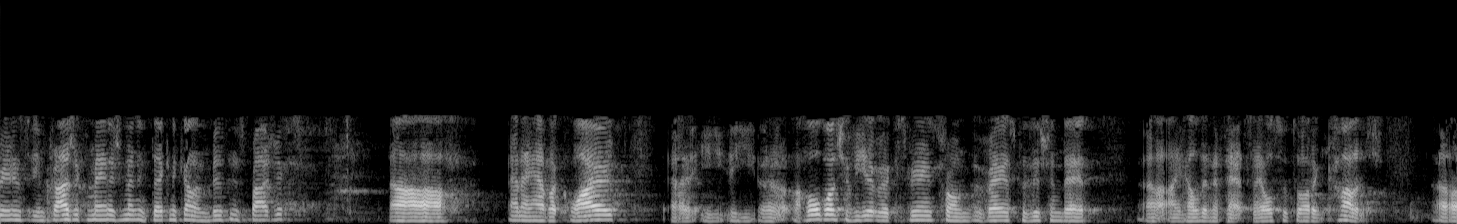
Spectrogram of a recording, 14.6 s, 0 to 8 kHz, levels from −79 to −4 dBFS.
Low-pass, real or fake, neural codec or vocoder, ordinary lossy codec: 7.2 kHz; fake; vocoder, 22.05 kHz, 80 mel bands, HiFi-GAN; AAC, 16 kbps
